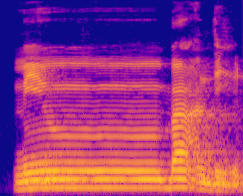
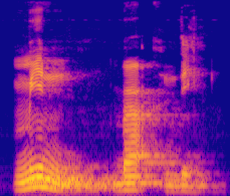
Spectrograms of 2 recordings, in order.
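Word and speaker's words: مِنْ بَعْدِ: dibalik menjadi mim ya di sini ada mim kecil jadi cara bacanya itu adalah mim ba'di mim ba'di mim ba mim ba seperti jadi tidak dibaca jelas kalau dibaca jelas kan min ba'di min ba'di tapi ini dibacanya e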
